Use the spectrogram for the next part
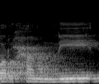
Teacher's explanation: میم ساکن ہے، اس پہ اظہار ہے، نی یا مدہ ہے، 2 حرکات لمبا کرنا ہے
